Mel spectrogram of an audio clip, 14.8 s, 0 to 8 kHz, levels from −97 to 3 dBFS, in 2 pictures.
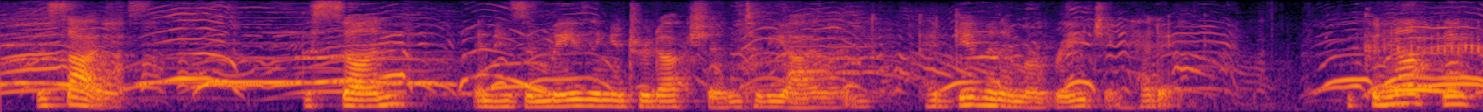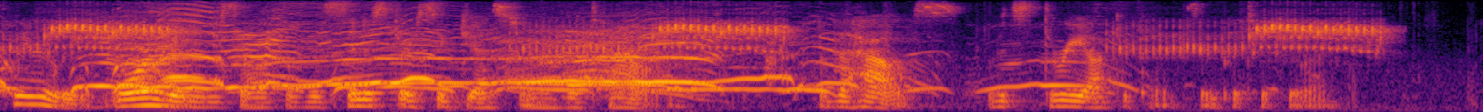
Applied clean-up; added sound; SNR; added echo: none; Chirp, tweet + Cheering; -1 dB; none.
